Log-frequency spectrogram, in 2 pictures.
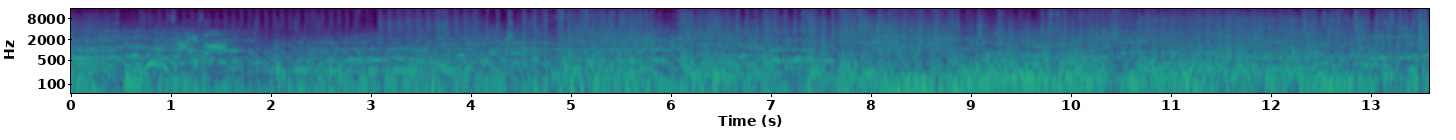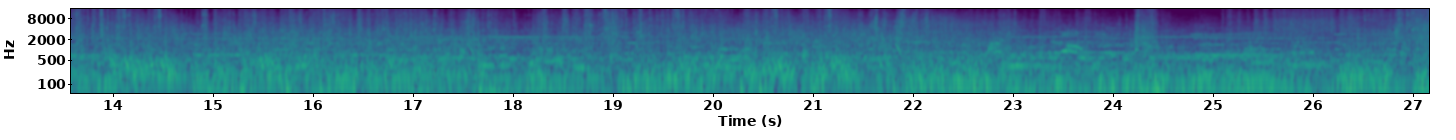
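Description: Heavy gunfire and artillery thunder through a riverside battle scene in a Chinese war drama, with dense crashes, booms and rapid shots under a loud, continuous score and shouting voices.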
